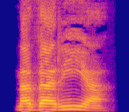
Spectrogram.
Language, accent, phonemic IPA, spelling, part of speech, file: Swahili, Kenya, /nɑ.ðɑˈɾi.ɑ/, nadharia, noun, Sw-ke-nadharia.flac
- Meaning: theory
